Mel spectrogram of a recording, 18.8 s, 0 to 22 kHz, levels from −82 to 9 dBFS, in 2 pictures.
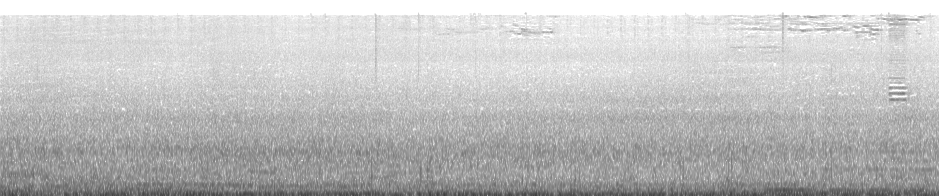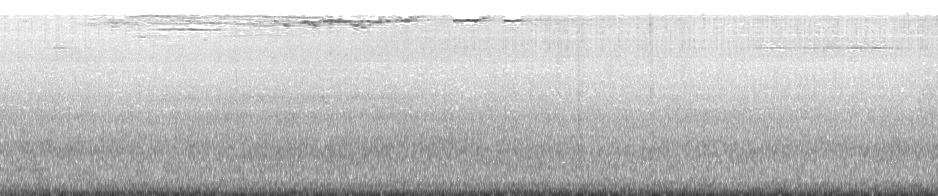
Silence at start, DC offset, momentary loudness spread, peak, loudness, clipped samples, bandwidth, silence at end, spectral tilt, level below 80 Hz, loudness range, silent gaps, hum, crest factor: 0 s; under 0.1%; 7 LU; -6 dBFS; -25 LUFS; under 0.1%; 16 kHz; 0 s; -6.5 dB/octave; -22 dBFS; 6 LU; none; none; 14 dB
